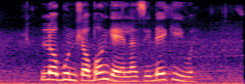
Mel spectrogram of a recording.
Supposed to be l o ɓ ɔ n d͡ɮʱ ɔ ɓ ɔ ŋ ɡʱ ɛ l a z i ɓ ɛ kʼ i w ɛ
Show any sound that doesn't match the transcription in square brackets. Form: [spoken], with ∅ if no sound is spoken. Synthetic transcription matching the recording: l o ɓ [u] n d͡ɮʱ ɔ ɓ ɔ ŋ ɡʱ ɛ l a z i ɓ [e] kʼ [iː] w ɛ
